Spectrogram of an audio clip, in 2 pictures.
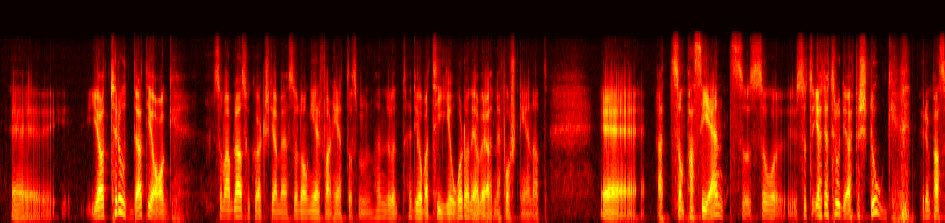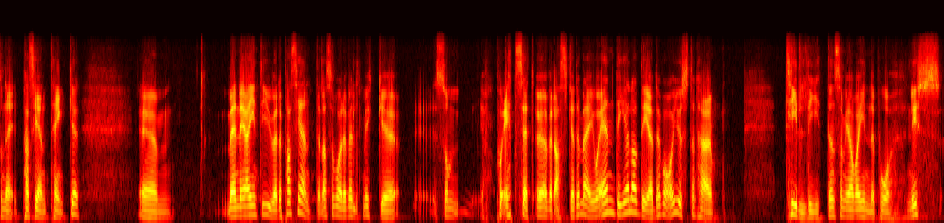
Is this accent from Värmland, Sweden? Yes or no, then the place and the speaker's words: yes; Karlstad, Värmland, Sweden; moved away as an adult; now in Katrineholm, Sweden; jag har bott lika lång tid här som i stan jag växte upp i Karlstad i Värmland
